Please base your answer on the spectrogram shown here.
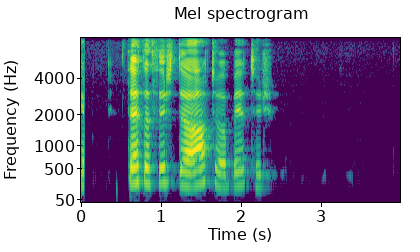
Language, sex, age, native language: Icelandic, female, 10, Icelandic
